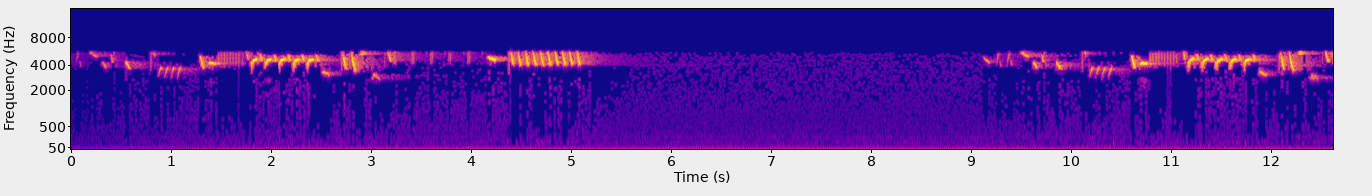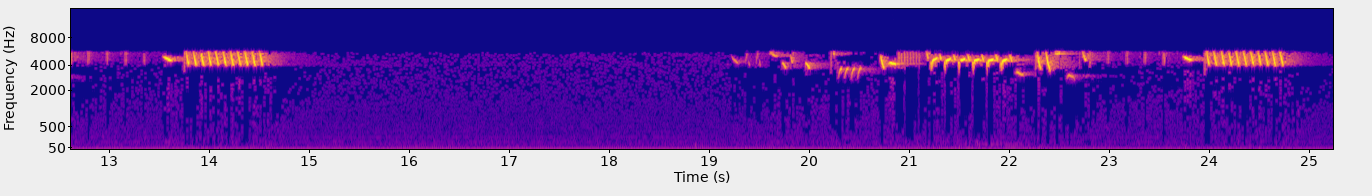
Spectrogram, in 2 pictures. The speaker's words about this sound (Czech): Posloucháme zpěv Střízlíka obecného.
